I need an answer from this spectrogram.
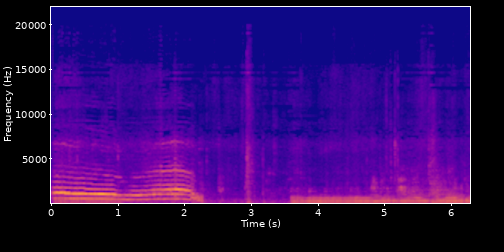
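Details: A kitten excited at the sight of food gives a loud, drawn-out, wavering meow lasting about two seconds. A brief click follows, then a lower, rough, grumbling sound to the end.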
